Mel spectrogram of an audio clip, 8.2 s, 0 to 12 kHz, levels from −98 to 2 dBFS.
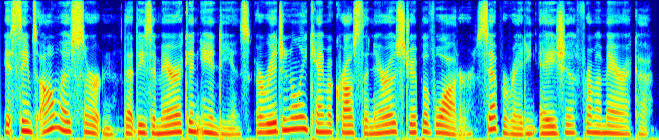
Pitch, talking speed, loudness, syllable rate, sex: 190 Hz, 145 wpm, -17 LUFS, 5.2 syllables/s, female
